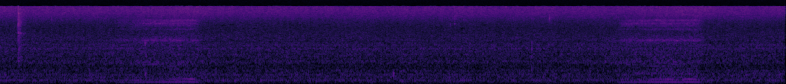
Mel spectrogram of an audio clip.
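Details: Two soft, low snoring breaths about five seconds apart over steady hiss from Angela, a sleeping corgi dog that snores more often than her companions; owner wonders if hay fever is the cause.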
